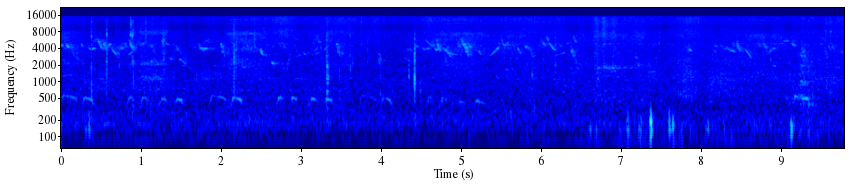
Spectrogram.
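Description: Faint birdsong: many short, high chirps. A few soft knocks come about seven and nine seconds in.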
